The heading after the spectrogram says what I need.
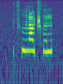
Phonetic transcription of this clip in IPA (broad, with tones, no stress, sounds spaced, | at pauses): t͡sʰ ɹ̩˥ l ɑ˥ ʊ̯ ʈ͡ʂʰ ə˥ n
